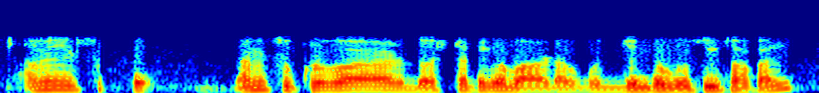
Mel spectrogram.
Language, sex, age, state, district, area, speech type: Bengali, male, 18-30, West Bengal, Darjeeling, urban, conversation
